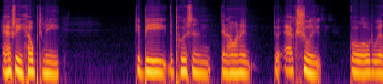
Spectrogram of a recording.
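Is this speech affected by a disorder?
Yes: Down syndrome; trisomy 21, congenital.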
